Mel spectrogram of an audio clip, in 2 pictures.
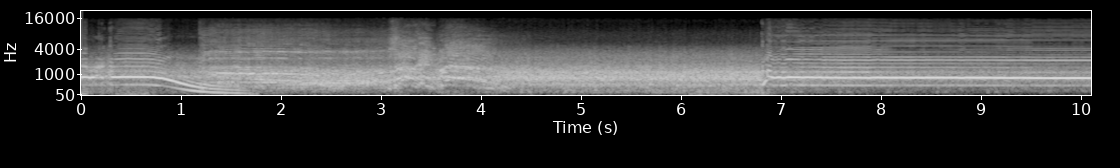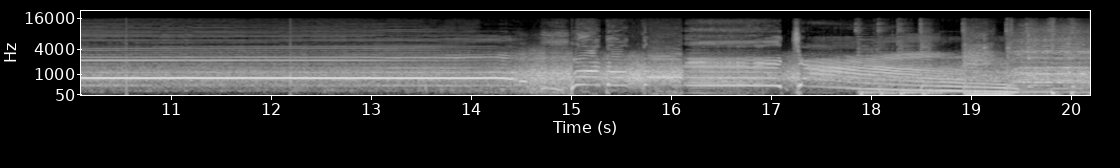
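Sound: stadium crowd roaring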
